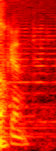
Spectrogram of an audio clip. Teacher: She drops the NG consonant and instead makes it an N consonant.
